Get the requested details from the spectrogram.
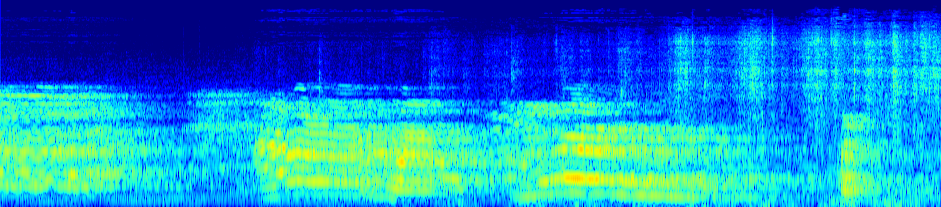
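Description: A red deer roars in long, hoarse, rich-toned bellows that swell and fall in pitch.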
